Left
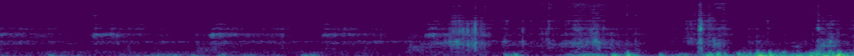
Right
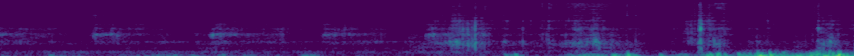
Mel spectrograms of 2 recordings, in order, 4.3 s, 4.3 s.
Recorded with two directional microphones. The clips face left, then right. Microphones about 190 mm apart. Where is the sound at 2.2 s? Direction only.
Centre (ahead or behind).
